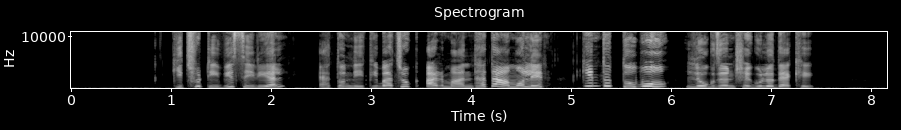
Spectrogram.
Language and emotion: Bengali, disgusted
